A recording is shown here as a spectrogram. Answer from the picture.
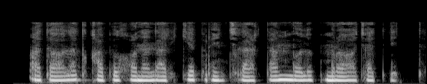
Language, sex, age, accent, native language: Uzbek, female, 18-24, Toshkent shahri, Uzbek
